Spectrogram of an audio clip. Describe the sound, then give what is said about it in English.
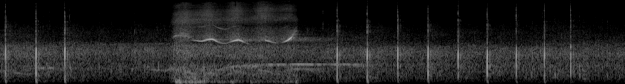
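A Presbyterian church audience applauds in thanks with sparse, evenly spaced hand claps, interrupted midway by a short, noisy swell of crowd sound with a wavering whistle-like tone before the steady clapping resumes. “We're Presbyterians and we can clap.”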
